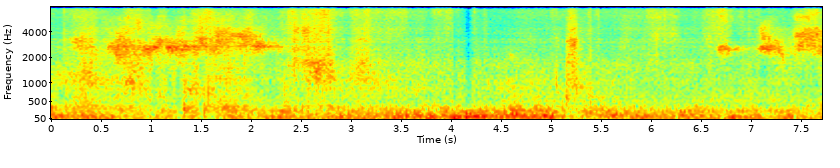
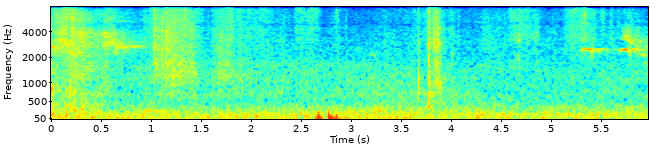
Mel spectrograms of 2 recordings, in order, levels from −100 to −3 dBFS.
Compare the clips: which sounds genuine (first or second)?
second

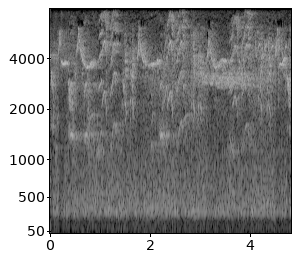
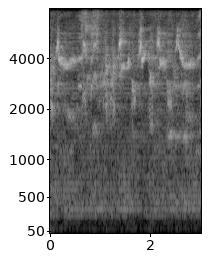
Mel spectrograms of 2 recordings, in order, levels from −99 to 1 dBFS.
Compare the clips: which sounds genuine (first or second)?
first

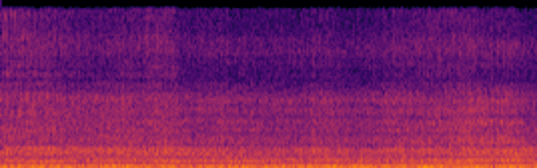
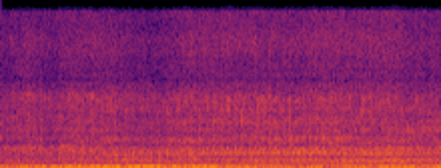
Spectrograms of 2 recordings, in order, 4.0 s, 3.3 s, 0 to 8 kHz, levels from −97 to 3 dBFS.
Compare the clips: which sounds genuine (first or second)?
first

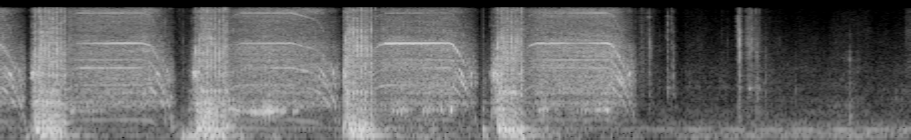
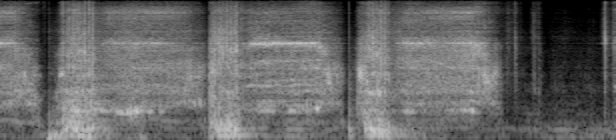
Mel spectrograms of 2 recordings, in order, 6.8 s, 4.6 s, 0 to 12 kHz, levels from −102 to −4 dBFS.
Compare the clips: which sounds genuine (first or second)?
first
